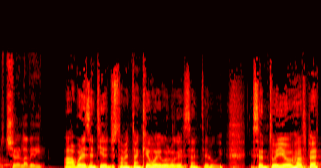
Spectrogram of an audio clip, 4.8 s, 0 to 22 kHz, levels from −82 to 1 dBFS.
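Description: No technical faults are audible anywhere in the speech.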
